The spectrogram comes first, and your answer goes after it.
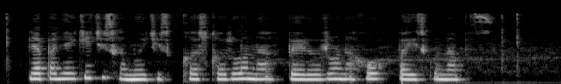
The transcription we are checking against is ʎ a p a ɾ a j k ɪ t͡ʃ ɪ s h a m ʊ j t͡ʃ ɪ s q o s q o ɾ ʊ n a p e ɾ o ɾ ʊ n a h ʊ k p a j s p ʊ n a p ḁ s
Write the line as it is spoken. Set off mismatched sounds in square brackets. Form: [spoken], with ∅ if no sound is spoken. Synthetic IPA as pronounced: ʎ a p a [ʎ] a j k ɪ t͡ʃ ɪ s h a m ʊ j t͡ʃ ɪ s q o s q o ɾ ʊ n a p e ɾ o ɾ ʊ n a h ʊ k p a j s [k] ʊ n a p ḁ s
